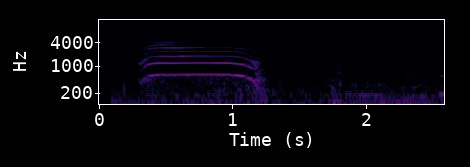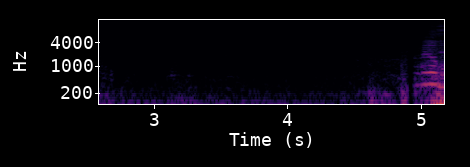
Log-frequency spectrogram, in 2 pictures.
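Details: Cute cat giving a single long meow, steady in pitch then dropping away at the end, followed by quiet room hum and a soft rustle.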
